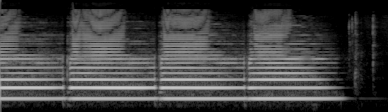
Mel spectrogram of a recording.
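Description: A saxophone plays four sustained, evenly spaced quarter notes on F sharp, each separated by a brief dip, with no talking; the last note fades out.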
